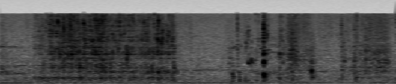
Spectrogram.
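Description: Water is poured onto dry fishing groundbait mix, a close, steady wash of splashing that then breaks into wet, irregular squelches and drips as the mix is handled.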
